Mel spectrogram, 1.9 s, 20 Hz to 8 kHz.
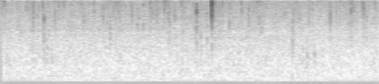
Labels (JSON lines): {"label": "anthrophony, boat engine", "recorder": "SoundTrap 500"}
